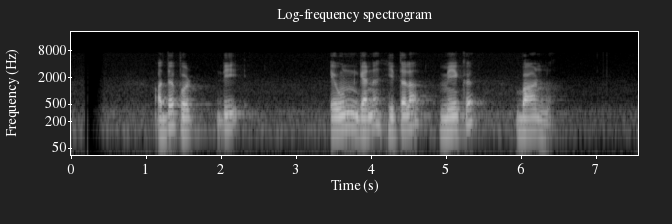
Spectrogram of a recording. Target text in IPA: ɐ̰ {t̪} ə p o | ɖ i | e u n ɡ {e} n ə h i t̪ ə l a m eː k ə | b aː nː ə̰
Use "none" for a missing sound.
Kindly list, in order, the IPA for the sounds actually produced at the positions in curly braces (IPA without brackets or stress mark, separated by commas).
d̪, æ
